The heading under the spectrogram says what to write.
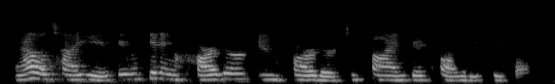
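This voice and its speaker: A woman's fairly high voice with fairly even intonation over a quiet background. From US South. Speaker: professor. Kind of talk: online class meeting. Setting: video call. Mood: warm, encouraging. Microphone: video call.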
